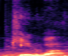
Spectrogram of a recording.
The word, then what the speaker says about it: quinoa: instinct is to pronounce it as it is phonetically written. What's the other stupid one? What's that food? Quinoa.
